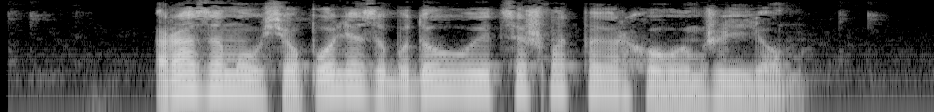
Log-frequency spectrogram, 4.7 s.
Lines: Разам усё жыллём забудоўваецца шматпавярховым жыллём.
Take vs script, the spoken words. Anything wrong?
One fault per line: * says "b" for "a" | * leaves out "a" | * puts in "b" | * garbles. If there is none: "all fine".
* says "поле" for "жыллём"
